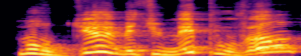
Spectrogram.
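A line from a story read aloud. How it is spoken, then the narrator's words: Frightened exclamation. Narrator (French): s'écria la baronne vraiment effrayée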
